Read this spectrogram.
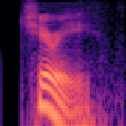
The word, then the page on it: Cheeriness: Cheer"i*ness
